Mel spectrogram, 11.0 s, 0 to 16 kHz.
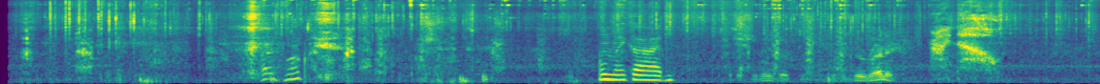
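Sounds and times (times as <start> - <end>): dog paws tapping on asphalt: 0.1 - 9.4, 10.0 - 11.0.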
